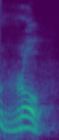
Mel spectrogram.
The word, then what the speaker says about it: rho: किया जाएगा वो है R is equal to रो L/A।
